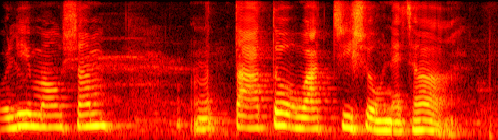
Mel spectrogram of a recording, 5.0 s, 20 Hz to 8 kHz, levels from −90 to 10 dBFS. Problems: background sounds at intervals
